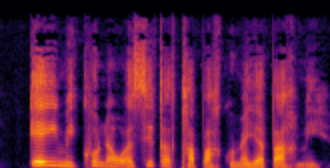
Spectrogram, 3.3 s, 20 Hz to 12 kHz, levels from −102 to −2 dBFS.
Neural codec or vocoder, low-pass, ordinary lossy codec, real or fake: codec, 24 kHz, 0.9 kbps, WavTokenizer, small release; 10.8 kHz; MP3, 64 kbps; fake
